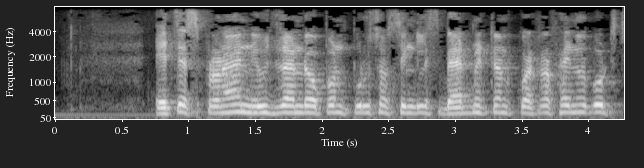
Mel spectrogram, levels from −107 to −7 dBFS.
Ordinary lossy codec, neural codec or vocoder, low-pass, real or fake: none; none; 7.2 kHz; real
